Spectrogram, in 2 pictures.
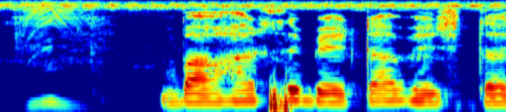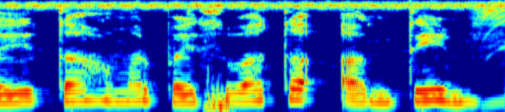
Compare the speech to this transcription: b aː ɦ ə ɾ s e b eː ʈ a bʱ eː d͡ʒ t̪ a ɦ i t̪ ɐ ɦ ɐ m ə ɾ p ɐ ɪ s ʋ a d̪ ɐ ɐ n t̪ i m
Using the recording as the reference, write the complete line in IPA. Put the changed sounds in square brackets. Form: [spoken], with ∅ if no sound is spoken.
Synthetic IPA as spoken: b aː ɦ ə ɾ s e b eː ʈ a bʱ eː d͡ʒ t̪ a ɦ i t̪ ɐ ɦ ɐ m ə ɾ p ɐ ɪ s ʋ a [t̪] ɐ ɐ n t̪ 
